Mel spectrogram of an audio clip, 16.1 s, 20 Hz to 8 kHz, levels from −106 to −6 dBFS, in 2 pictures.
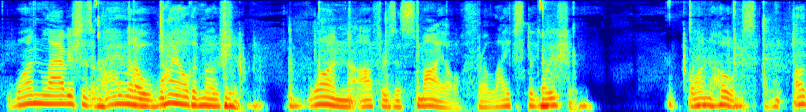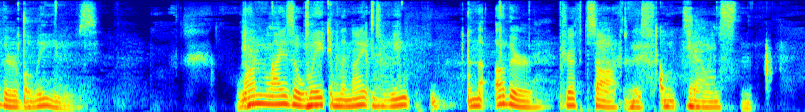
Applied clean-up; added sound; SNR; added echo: neural mask model Resemble Enhance denoiser.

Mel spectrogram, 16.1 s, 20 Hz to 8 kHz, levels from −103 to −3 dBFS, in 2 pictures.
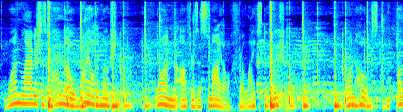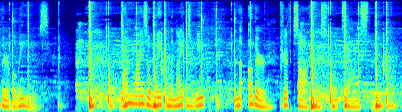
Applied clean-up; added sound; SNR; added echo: none; Hands / Wood; 1 dB; none.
